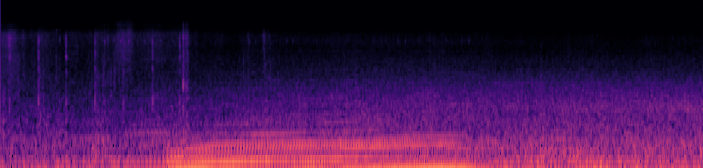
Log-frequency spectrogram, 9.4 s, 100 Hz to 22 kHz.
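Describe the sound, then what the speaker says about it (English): A 2016 Ford F-150 Platinum's 3.5 EcoBoost twin-turbo V6 drones steadily from the cabin on a dark country road at night, swelling in a smooth acceleration midway, then settling into an even, continuous rumble. "V6 turbo. It's got a lot of get up and go, good amount of torque. Sound isn't too bad either."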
